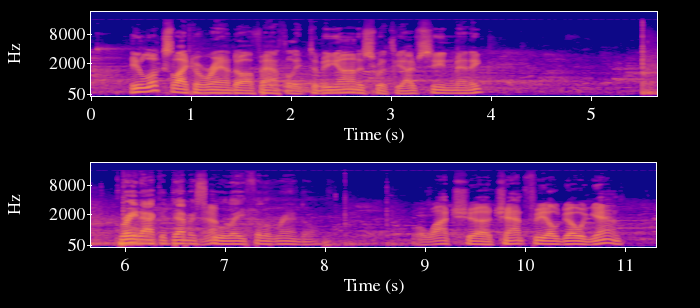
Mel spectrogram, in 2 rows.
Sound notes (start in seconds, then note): 4.8 ball pounding; 4.8 yelling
